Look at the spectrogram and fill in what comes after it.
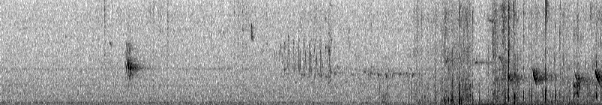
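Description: Fairywrens calling: one high chirp about two seconds in, then from about halfway a run of quick high ticking notes and short chirps that grows busier and louder toward the end.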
